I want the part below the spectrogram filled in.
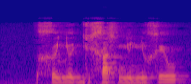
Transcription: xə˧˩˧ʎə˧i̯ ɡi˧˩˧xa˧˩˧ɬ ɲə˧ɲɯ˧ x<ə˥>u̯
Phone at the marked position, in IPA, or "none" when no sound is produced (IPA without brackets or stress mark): ɪ˥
